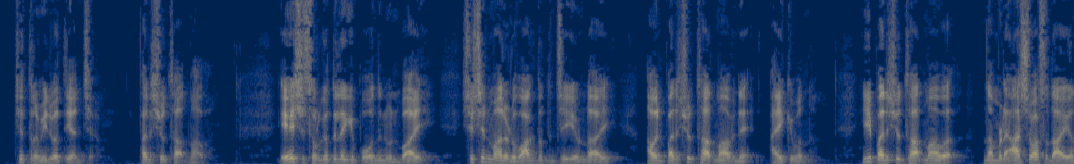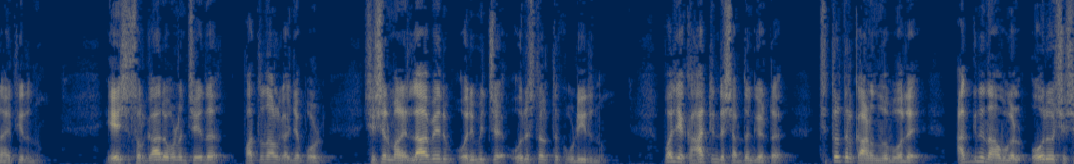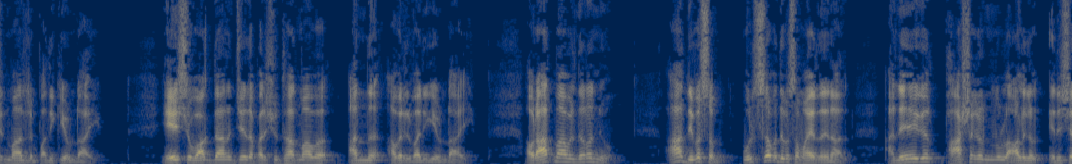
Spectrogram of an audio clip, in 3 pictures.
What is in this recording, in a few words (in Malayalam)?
good news malayalam, drama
